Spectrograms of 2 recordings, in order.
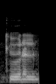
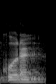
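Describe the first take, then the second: First: The word begins with a kyoo sound. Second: The word begins with a ko sound. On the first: The speaker calls it wrong. "कोई कोई इसे क्यूरल भी बोलता है" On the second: The speaker calls it right. "कोरल इसकी correct spelling pronunciation है"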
